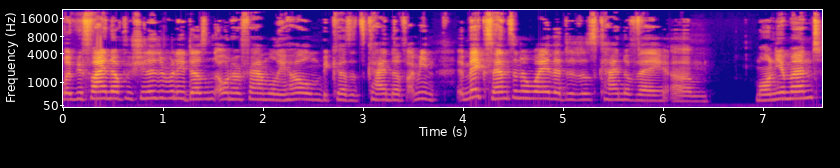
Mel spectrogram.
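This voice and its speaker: Over a silent background in a very clean recording, a woman with a non-native accent speaks at a fairly quick pace in a fairly high pitch, her bright, sharp tone showing big swings in loudness while her intonation stays fairly even. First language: not English. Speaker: podcast co-host. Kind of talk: casual chat.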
